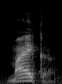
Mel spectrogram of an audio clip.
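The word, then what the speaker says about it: Maika: And the younger one name is I think it's pronounced Micah. Malik. No, she spelled M-A-I-K. Hold on, where is it at? My eyes. Oh, my eyes. Lord have mercy. M-A-I-K-A. Micah.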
